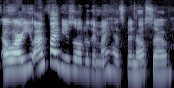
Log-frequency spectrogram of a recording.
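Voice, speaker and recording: A woman's voice: fairly high pitch, expressive, brisk. A woman in her forties hosting a casual livestream, who chats in a friendly way and answers viewers by name. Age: 40s. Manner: friendly, reads viewer comments aloud. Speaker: livestream host and makeup seller.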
